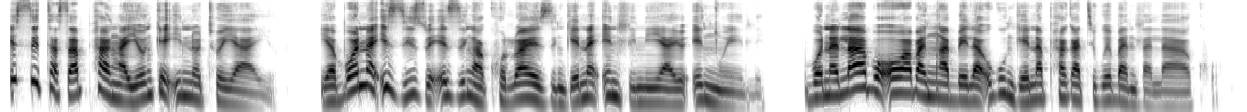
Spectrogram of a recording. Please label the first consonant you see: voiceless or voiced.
voiceless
